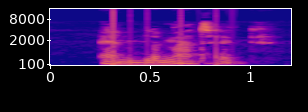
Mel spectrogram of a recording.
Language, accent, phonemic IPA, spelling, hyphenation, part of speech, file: English, Southern England, /ˌɛmbləˈmatɪk/, emblematic, em‧blem‧at‧ic, adjective, LL-Q1860 (eng)-emblematic.wav
- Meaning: 1. Serving as, or relating to a symbol, emblem or illustration of a type 2. Very typical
